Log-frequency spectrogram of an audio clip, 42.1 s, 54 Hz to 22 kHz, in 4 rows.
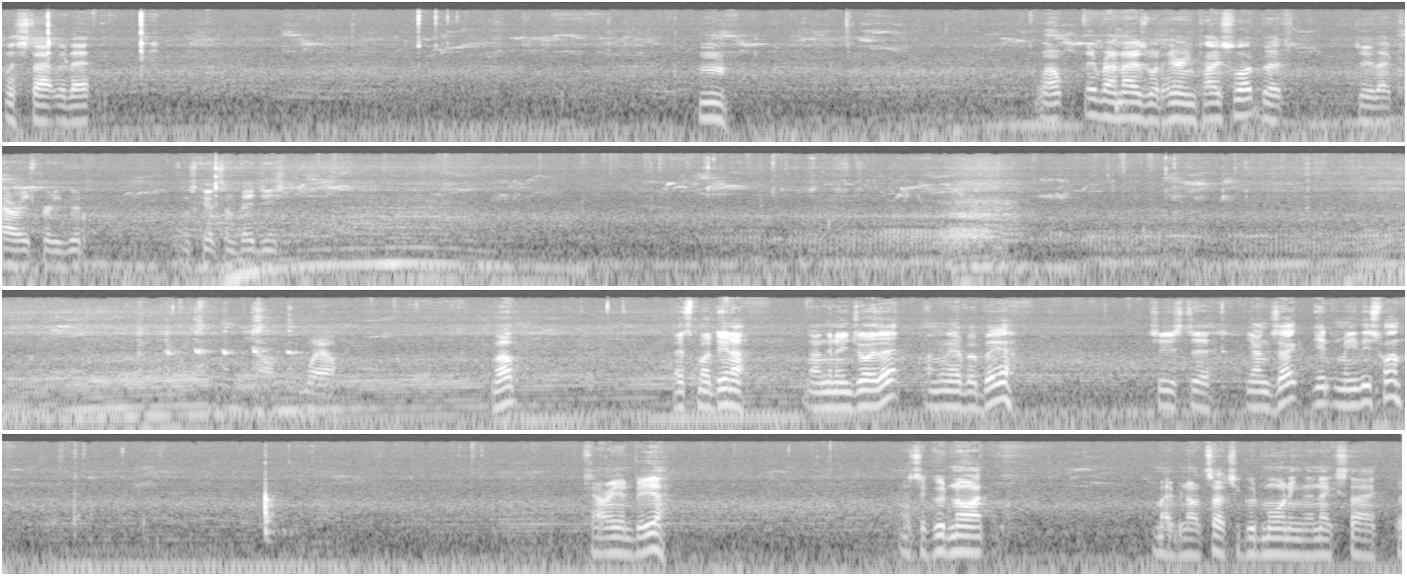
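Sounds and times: low outdoor rumble: 2.2s - 42.0s.

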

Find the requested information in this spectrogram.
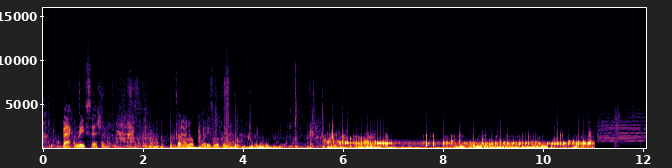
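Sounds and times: water splashing: 1.2s - 11.1s
muffled underwater rumble: 1.5s - 11.1s.

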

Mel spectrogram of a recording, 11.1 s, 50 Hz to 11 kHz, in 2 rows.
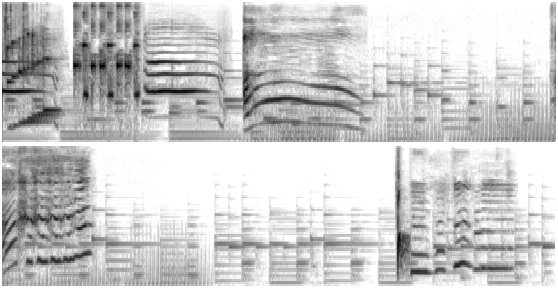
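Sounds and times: background music: 0.0s - 11.0s
cartoon cat meows: 1.3s - 3.7s.

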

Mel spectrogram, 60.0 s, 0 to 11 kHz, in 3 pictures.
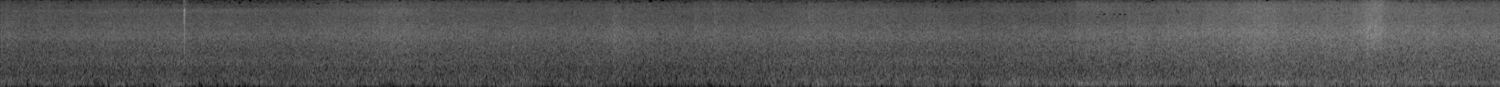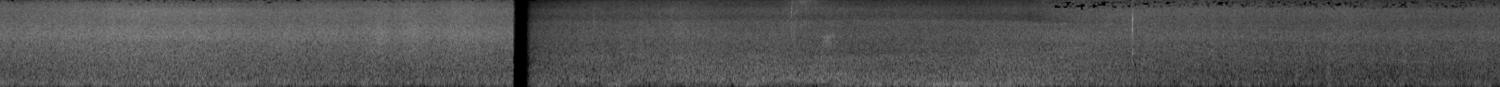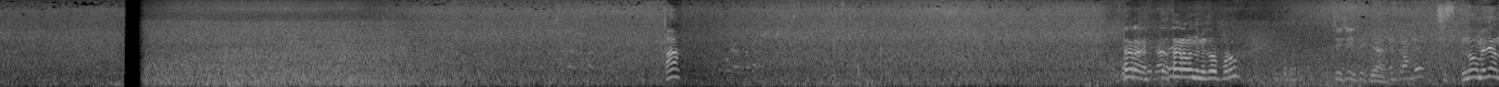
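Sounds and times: ocean surf breaking on rocks: 0.0s - 59.9s
wind on microphone: 0.0s - 59.9s.

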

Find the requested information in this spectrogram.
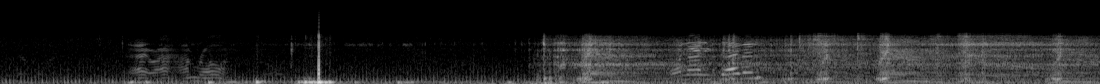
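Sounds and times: dirt bike engine revving: 5.2s - 11.0s.

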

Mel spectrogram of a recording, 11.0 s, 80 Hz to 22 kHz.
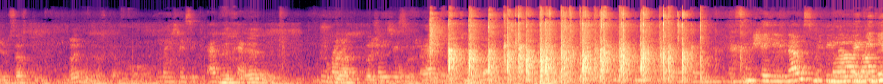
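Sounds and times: people clapping: 5.3s - 9.4s.

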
